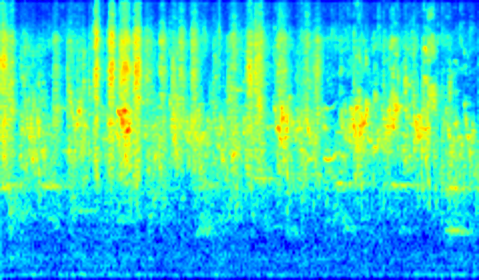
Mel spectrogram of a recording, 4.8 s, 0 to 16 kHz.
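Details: A captive 13-day-old parakeet chick, healthy and strong and tended by a breeder parent bird, with rough, scratchy squawking chatter. The calls come in repeated short bursts that rise and fall in loudness.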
